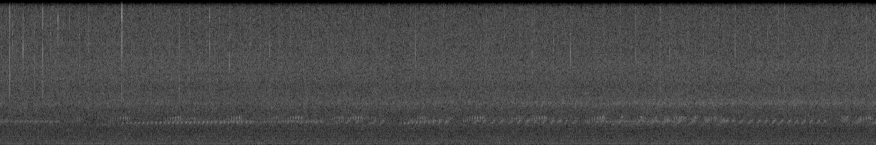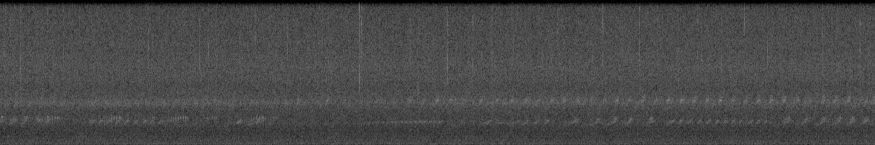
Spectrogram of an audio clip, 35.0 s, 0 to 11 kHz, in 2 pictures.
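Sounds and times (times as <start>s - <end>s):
faint ticks: 0.1s - 35.0s.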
